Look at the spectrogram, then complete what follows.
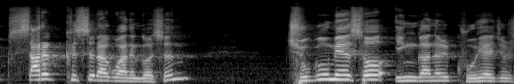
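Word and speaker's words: σάρξ: 육이라는 것은요, 헬라 말로 사르크스, 또 혹은 사르크스라고도 발음을 합니다. 사르크스라는 건 뭘까요?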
